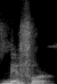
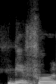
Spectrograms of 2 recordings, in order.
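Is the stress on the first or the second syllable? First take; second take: first; second. First: The stress falls on the first syllable. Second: The stress falls on the second syllable. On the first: The speaker calls it wrong. "If you put stress on the first syllable, you will pronounce it as before, not English" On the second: The speaker calls it right. "So you have to pronounce it as before. Before, then it's iambic"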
